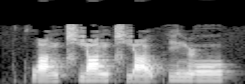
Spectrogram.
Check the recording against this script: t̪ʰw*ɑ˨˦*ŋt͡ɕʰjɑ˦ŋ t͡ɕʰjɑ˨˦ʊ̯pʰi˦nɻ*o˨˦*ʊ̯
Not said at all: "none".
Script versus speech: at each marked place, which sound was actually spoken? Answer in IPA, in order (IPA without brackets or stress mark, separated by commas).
ɑ˨˦, o˦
